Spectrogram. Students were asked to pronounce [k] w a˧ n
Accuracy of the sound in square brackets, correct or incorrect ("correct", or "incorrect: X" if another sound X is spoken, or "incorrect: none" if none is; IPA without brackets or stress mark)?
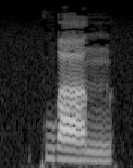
correct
